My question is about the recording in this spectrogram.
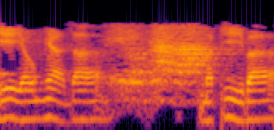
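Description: Burmese Buddhist chanting: male voices reciting in long, drawn-out syllables.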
